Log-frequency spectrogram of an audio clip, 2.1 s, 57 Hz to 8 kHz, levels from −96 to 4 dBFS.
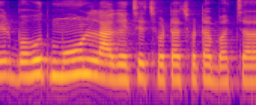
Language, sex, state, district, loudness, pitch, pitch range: Maithili, female, Bihar, Madhepura, -16 LUFS, 200 Hz, 190-225 Hz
